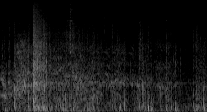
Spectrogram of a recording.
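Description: Hooves of a horse in the game Diablo IV clip-clop steadily at a trotting rhythm, fairly quiet, with soft gameplay ambience around them.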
